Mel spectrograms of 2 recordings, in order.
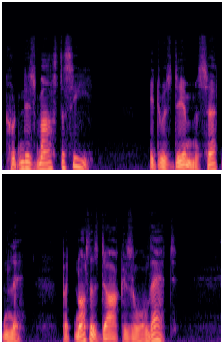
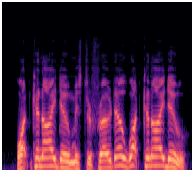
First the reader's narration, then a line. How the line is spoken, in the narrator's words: shouted Sam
